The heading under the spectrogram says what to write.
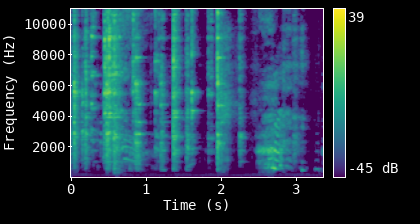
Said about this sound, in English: Here's your ASM portion of the evening. Clink! Clink, clink. ASMR, you're in a crowded dishwashing place.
